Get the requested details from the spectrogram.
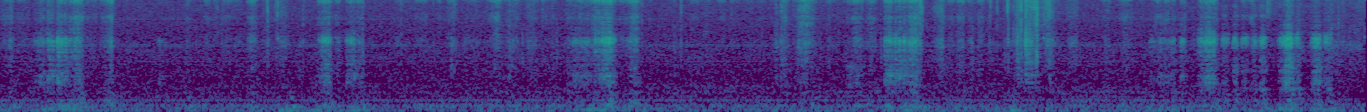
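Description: A graphite pencil makes short sketch strokes on a large white paper sheet mounted on a flat board on an easel. Quiet, dry scratches come in brief bright bursts over a steady low hum, and the strokes continue evenly throughout.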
